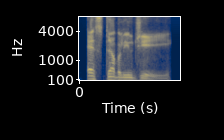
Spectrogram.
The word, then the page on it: SWG: British English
